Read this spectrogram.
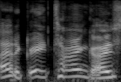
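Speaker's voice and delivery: very high-pitched, forced through gritted teeth. Retelling own past words after the shifter cart story: imitating saying it through clenched teeth. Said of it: "teeth clenched".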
